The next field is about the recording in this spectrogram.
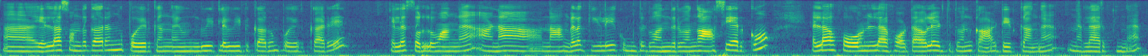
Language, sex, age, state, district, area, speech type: Tamil, female, 30-45, Tamil Nadu, Coimbatore, rural, spontaneous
